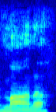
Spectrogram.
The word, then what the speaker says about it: Mana: I have always wanted to try the Mana games, or Mana, whichever way you want to pronounce it. Both, I believe, are correct.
